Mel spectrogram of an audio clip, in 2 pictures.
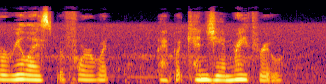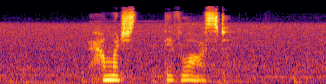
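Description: A young woman speaks calmly, close by.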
